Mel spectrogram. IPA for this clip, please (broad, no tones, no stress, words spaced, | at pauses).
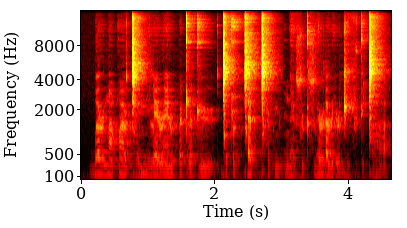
ɡ͡bʌɹn̪ãqʷĩɹɡ͡ǀɛ̤ mʲæ̤lɛɹɛ̃ɹ pæʈlæʈðʉ | ɡ͡ǀʌʈɒʈǀæʈ ǀʰʌʈmʲɛʈnæ̤ sʷɛʈsʷæ̤ɹ ɾʌɹi̤ɹd͡ʒi̤fʲɛ̤ʈ iǀa̤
